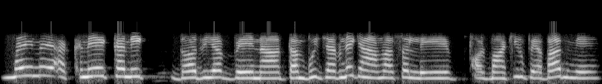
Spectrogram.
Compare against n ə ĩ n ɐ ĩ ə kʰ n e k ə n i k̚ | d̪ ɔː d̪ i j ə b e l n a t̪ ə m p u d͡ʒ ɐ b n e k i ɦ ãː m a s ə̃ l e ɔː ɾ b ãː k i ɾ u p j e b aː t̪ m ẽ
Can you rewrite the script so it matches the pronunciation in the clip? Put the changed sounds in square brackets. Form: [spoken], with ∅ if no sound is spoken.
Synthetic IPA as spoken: n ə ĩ n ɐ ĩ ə kʰ n e k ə n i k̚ | d̪ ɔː d̪ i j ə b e [∅] n a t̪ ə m [b] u d͡ʒ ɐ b n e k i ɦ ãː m a s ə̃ l e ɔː ɾ b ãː k i ɾ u p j [a] b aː [d̪] m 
